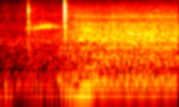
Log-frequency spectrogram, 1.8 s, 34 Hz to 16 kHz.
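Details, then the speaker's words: Carbureted engine that stalled with A/C on or in gear: steady low idle held at about 1000 rpm with A/C load on, no surging or dipping, after fitting an idle-up delay box ahead of the A/C compressor clutch. Normal idle with A/C on. "มาแล้วครับไม่มีกระชากหลับล่ะดูเอานะครับตัวปิดเปิดนะครับรอบนิ่งเลยนะครับ"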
